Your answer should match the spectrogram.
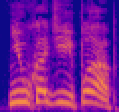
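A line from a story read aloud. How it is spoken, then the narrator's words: Several voices shouting. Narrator (Russian): закричали они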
